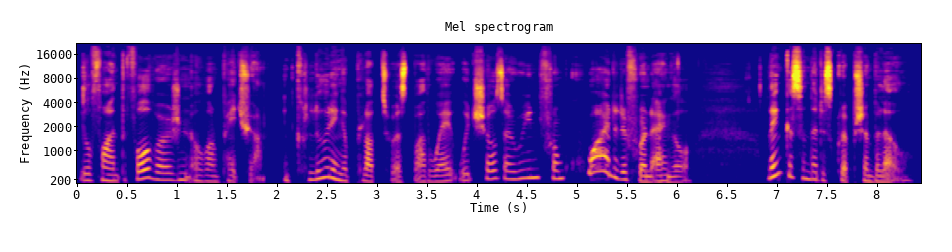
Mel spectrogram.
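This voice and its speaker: A woman's voice: on the low side, big pitch swings, fairly quick, vocal fry, warm tone, no echo, clean studio sound. A woman chatting casually to her listeners in a bashful, self-correcting way. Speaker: voice actor and channel creator. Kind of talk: casual outro chat to listeners.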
